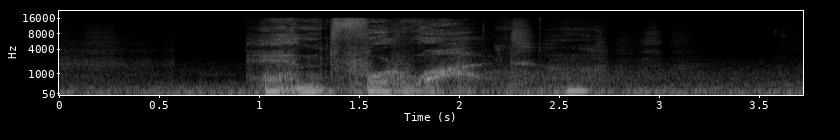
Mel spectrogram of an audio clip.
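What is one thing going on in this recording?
A man speaks sharply and questioningly, close by.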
